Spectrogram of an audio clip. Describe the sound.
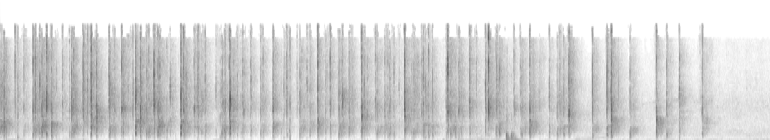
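An audience applauds with dense, lively clapping that stays loud and busy, then thins out and fades toward the end.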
